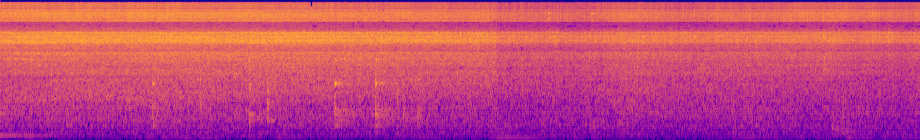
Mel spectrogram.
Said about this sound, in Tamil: வெங்காயம் பாருங்கள், இந்த மாதிரி லைட்டாக ப்ரௌன் கலர் ஆனதும் நம்ம பச்சைப்பயிர் கடைஞ்சி வச்சுருக்கோம் இல்லைங்களா, அதை நம்ம இது கூட சேர்த்துக்கலாங்க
